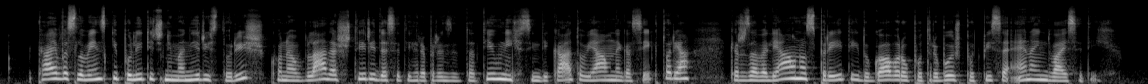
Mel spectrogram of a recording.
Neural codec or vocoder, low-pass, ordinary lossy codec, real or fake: none; 19.8 kHz; none; real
